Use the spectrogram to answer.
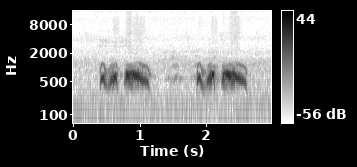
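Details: A decoy spotted dove calling to stir up wild doves. Two phrases, each a quick rising double note followed by a drawn-out, downslurred coo, are separated by a soft faint note. The background is silent.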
